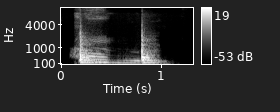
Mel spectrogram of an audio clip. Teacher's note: So you send it right up straight up your nose, very nasal sound. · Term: nasal vowel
